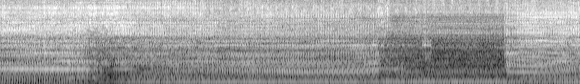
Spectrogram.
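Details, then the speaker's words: Lathe turning a D-shaped circuit board pen blank for a Zodiac pen kit; steady hum with fast even clatter about four per second as the gouge strikes the corners twice per turn, normal for this shape. "So I'm going to let you hear more of this than I usually do, so you realize when you hear the clattering that that is normal when you're working with a D-shape. You're hitting the corners twice, so you are going to hear it clunk, clunk, clunk."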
